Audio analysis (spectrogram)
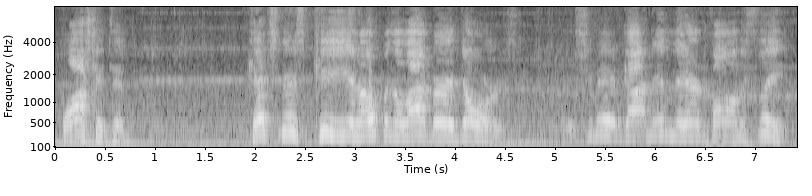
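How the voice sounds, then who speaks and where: Casting: a man to play an anxious head of household for radio drama, authoritative, brisk, very varied pitch. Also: animated, a bit bright, a little hiss or hum, rough recording. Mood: commanding, anxious. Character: commanding, worried middle-aged father of the household. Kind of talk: theatrical radio play acting.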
